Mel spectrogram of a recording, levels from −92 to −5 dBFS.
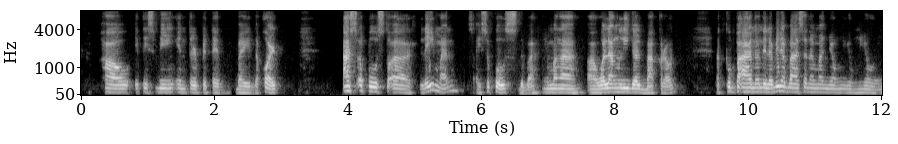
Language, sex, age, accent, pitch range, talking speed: Filipino, male, 20-39, native, 115-150 Hz, 160 wpm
